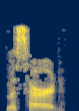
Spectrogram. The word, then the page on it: misheard: British English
